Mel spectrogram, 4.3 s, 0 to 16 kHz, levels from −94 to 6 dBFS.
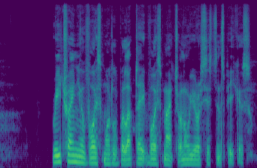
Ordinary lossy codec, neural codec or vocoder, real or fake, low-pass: none; none; real; 14.4 kHz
